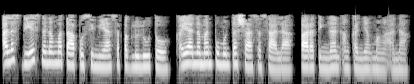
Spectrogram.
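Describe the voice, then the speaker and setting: A woman's voice: lowish voice, a little fast, no echo, lo-fi sound. A woman narrating a scripted romance audio story.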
